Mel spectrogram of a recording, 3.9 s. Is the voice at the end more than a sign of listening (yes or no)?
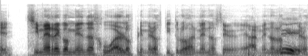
yes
